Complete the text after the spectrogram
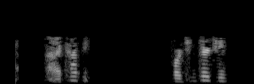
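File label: Troop 2A Dispatch, scanner audio recording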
